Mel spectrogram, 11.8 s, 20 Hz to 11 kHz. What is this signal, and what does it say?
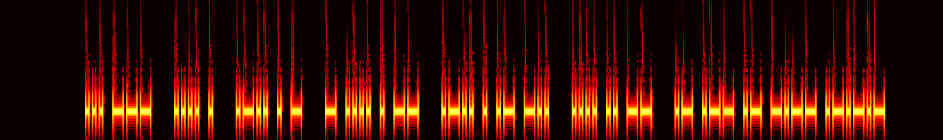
Morse code, heard as a keyed tone, about 28 wpm, 700 Hz. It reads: SO HE LET THEM LEAD HIM AWAY.
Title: Sentences from Top 1000 Words - Review Part 2 - 28wpm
